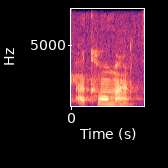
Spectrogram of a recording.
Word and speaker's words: Acoma: The real question is, how do you pronounce Acoma or Acoma? Acoma is the tribal name, but we, I think. – Yeah, that's awesome. – We say Acoma.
